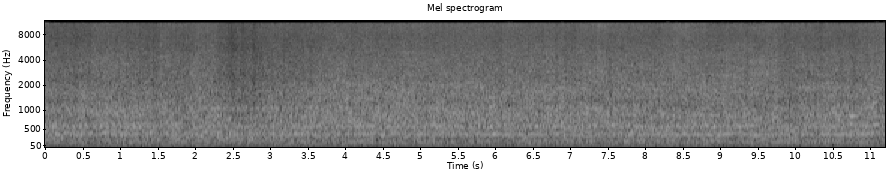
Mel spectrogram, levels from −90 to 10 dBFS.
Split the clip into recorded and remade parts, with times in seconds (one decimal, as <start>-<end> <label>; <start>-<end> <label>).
0.0-8.9 recorded; 8.9-9.6 remade; 9.6-11.2 recorded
